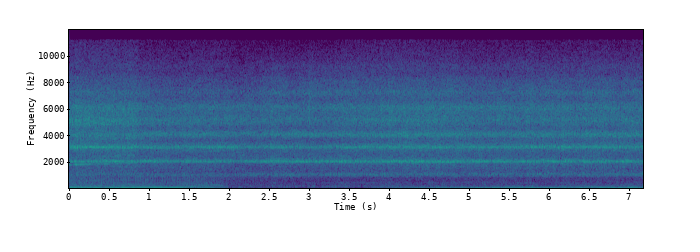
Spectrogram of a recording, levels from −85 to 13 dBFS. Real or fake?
fake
